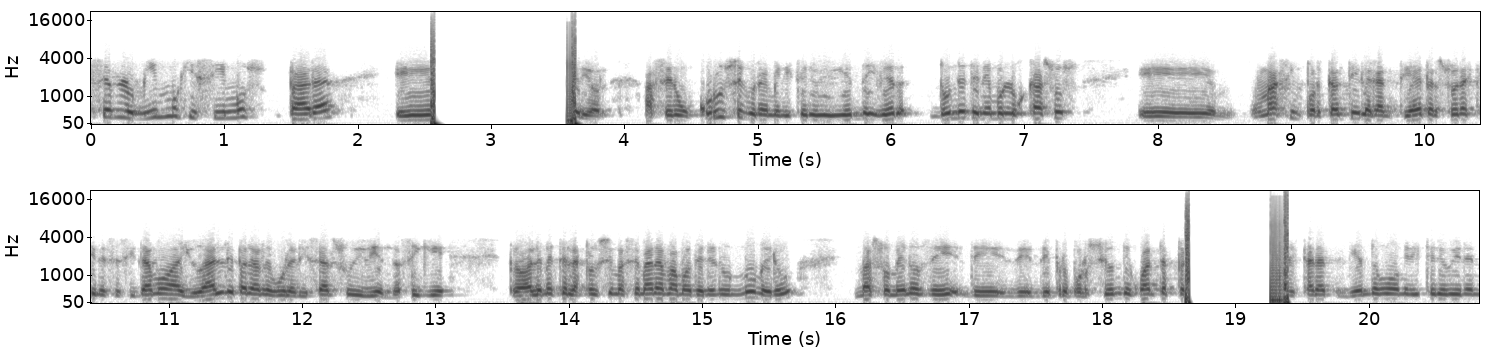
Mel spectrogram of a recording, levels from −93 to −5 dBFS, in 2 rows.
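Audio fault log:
2.55–3.63 s and 18.62–19.39 s: cable pulled and plugged in. A pop marks the broken contact. Near silence follows for 1.03 s, then 0.72 s. While only the tip touches, mains buzz sounds for 40 ms at 50 Hz, then 104 ms at 60 Hz. A second pop brings the sound back.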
